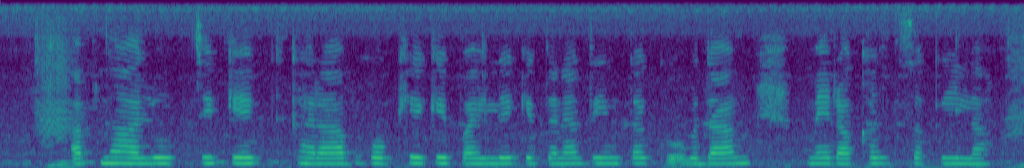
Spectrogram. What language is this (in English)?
Bhojpuri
